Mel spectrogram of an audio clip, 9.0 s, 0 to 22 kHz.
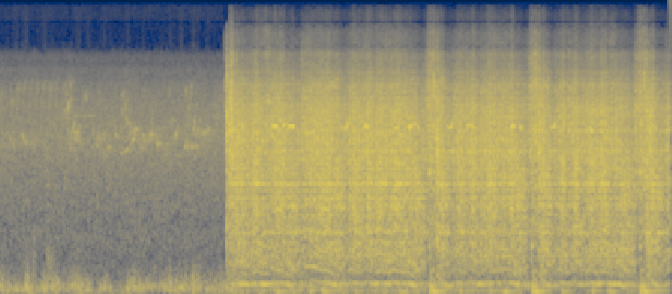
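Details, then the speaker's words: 1970 Dodge Super Bee big block, revived from junkyard, fed fuel by hand, hot-wired, new oil pressure sensor: engine turns over with slow, uneven chugs and never catches; sparking and trying to start; owner suspects the battery is getting weak. "ah this battery might be getting weak come on fire up i know you're trying"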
